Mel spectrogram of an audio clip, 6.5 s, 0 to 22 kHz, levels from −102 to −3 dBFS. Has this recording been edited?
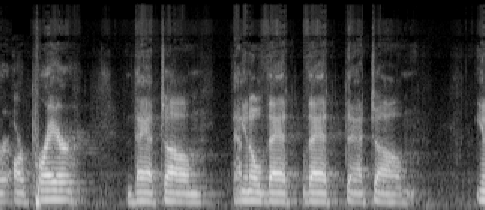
yes; 2 cuts; at 3.2 s, 4.0 s

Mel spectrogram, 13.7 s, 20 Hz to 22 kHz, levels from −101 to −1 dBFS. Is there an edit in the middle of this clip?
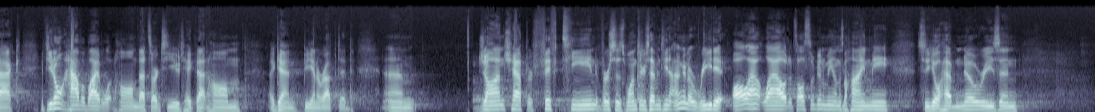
yes; 3 cuts; at 2.0 s, 5.9 s, 10.5 s

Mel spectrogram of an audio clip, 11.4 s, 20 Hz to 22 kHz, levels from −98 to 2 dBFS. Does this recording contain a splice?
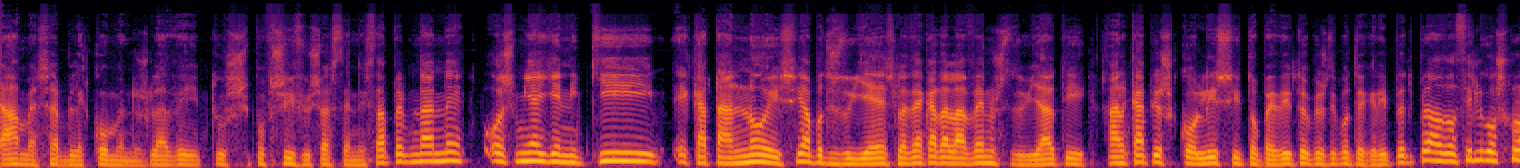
yes; 2 cuts; at 3.5 s, 8.2 s

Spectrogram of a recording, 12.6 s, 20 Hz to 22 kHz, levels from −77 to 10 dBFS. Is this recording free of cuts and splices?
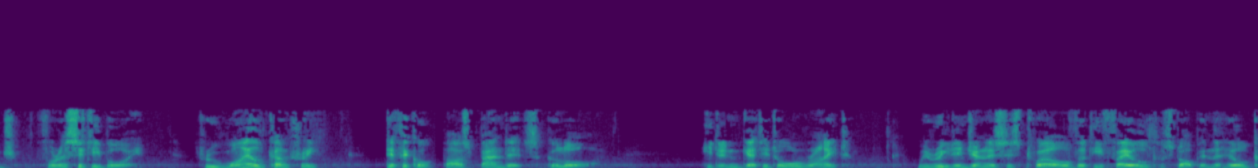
no; 1 cut; at 4.4 s

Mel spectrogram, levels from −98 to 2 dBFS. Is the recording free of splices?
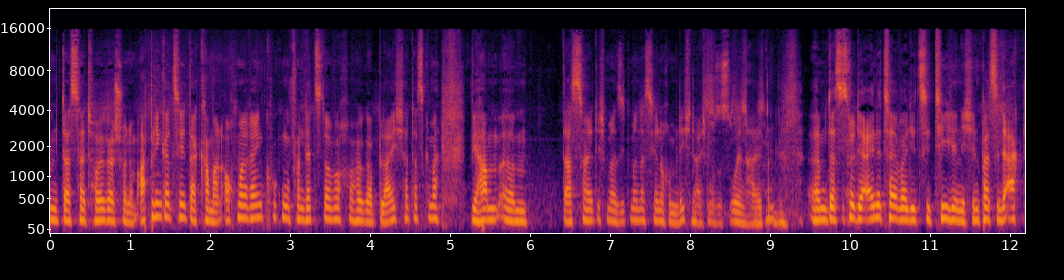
yes; 0 cuts

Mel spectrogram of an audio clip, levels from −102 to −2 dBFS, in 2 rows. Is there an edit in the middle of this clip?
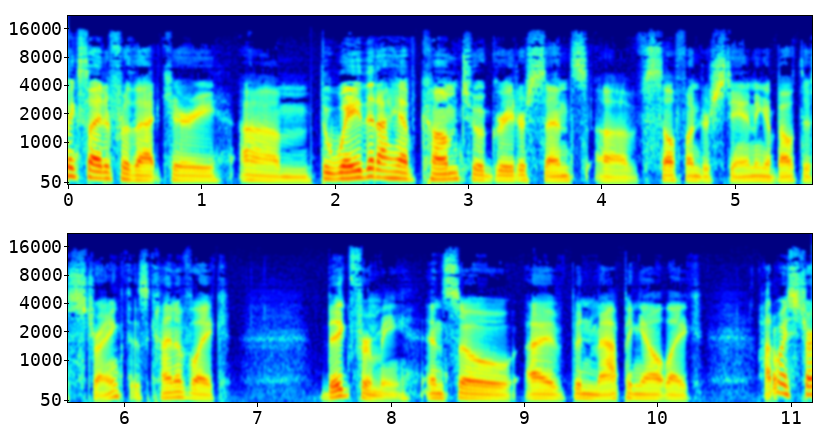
no; 0 cuts

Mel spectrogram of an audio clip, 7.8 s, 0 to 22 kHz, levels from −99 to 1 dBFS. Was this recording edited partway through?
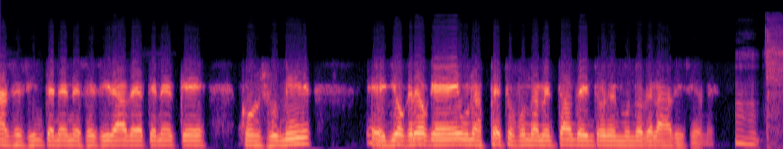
no; 0 cuts

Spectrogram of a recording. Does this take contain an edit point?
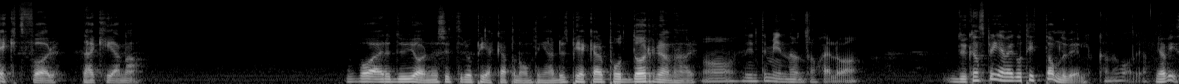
no; 0 cuts

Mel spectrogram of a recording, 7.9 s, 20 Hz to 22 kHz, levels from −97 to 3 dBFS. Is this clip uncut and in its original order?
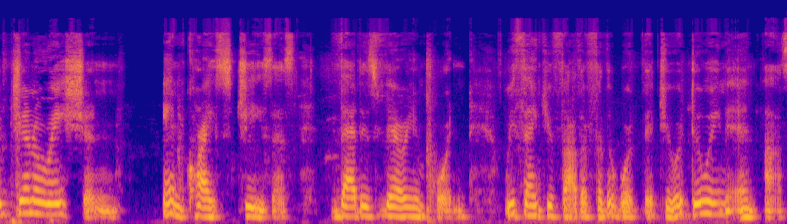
yes; 0 cuts

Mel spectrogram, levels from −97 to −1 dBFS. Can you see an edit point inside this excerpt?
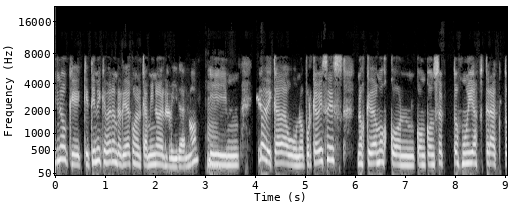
yes; 1 cut; at 3.9 s

